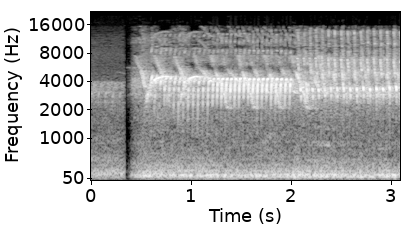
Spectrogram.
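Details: Captive canary singing a fast rolled phrase, a song used to train young canaries: after a brief silence, a continuous high buzzy trill pulsing rapidly and dipping slightly in pitch, with a low hum underneath.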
